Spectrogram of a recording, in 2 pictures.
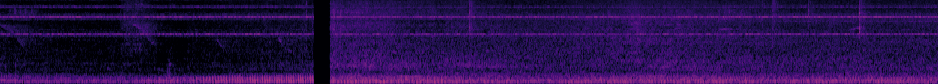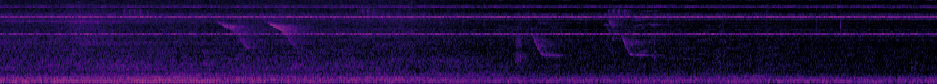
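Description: Outdoor ambience: a steady low rumble under a steady high-pitched whine, with the sound cutting out for a moment about five seconds in. Two short calls falling in pitch come about two-thirds of the way through, and two more follow near the end.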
